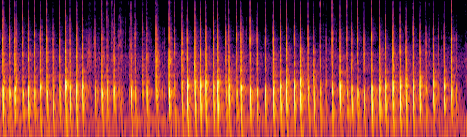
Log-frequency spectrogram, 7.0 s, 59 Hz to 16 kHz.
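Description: Fast fingertip and nail tapping on a hollow blue plastic Selsun Blue shampoo bottle lying on a grey blanket, striking both the bottle's body and its green label. About sixty quick, dry taps come in an uneven rapid stream, each a short hollow plastic tick centred around 460 Hz that dies away almost at once.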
